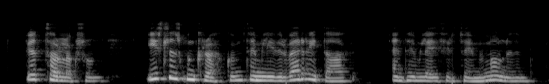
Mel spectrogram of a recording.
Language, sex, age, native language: Icelandic, female, 60-69, Icelandic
